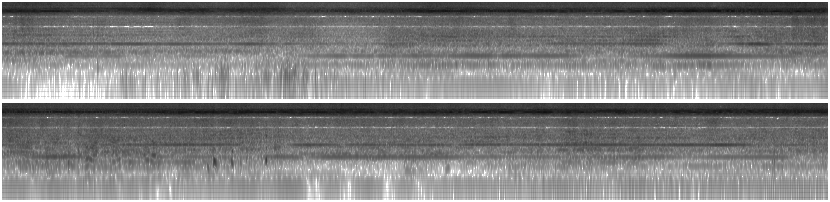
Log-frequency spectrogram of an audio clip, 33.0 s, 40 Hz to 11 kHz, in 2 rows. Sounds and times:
Helicopter: 0.0s - 33.0s
Speech: 17.8s - 20.0s.

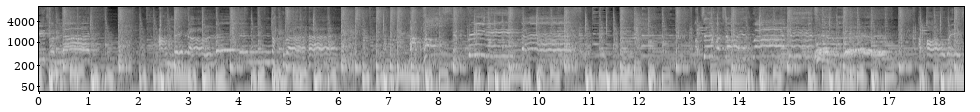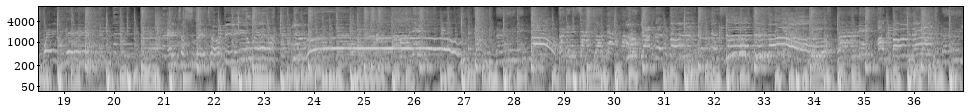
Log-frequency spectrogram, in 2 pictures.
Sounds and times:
Music: 0.0s - 36.9s.

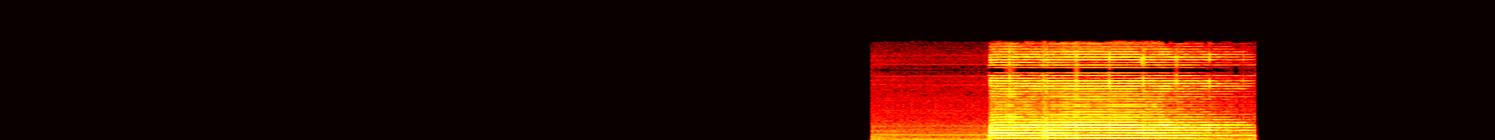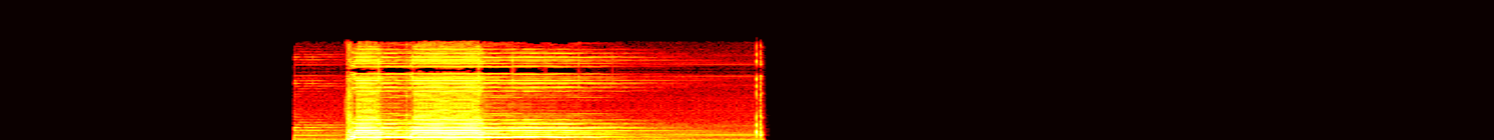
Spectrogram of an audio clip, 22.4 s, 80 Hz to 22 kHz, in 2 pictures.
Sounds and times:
Vehicle horn, car horn, honking: 7.4s - 9.4s, 13.4s - 16.4s.

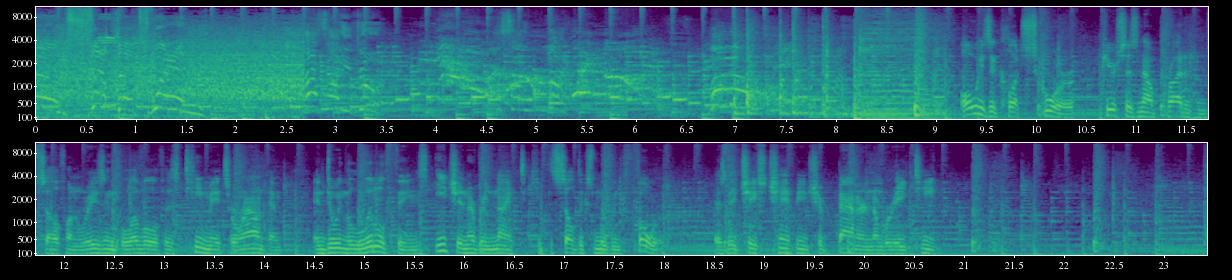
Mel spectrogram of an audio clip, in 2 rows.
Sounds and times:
Music: 0.0s - 23.4s
Speech: 9.3s - 20.8s.

